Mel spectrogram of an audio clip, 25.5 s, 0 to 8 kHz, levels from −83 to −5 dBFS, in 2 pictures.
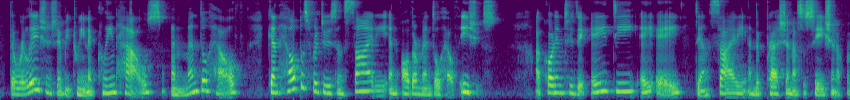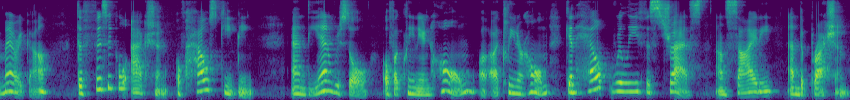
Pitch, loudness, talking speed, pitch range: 240 Hz, -23 LUFS, 120 wpm, 210-270 Hz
